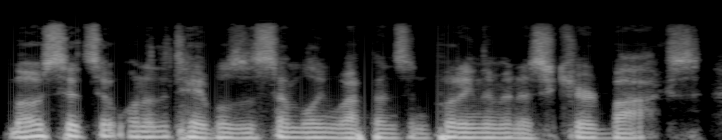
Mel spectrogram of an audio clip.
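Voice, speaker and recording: A man's voice: fairly low pitch, level tone, quick pace, creaky, mellow, no echo. A man narrating screenplay stage directions in a scripted read.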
